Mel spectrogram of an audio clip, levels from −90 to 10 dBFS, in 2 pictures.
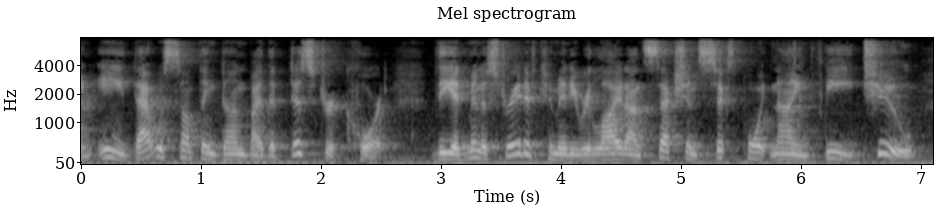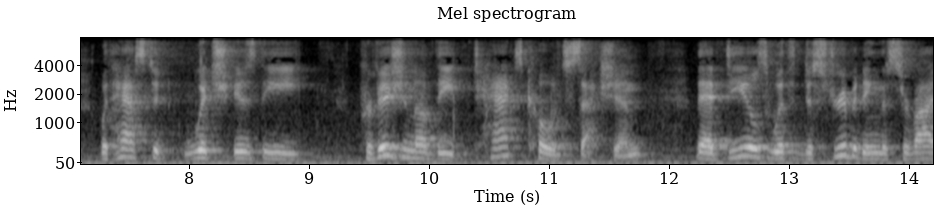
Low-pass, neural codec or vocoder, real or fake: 7.2 kHz; none; real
